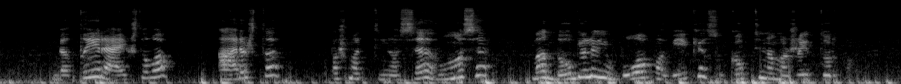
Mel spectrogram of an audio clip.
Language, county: Lithuanian, Tauragė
